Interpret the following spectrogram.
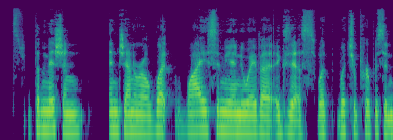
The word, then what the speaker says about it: Semilla Nueva: But if we could start, just for starters, you are the founder and executive director of Semilla Nueva, which did I pronounce it properly?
